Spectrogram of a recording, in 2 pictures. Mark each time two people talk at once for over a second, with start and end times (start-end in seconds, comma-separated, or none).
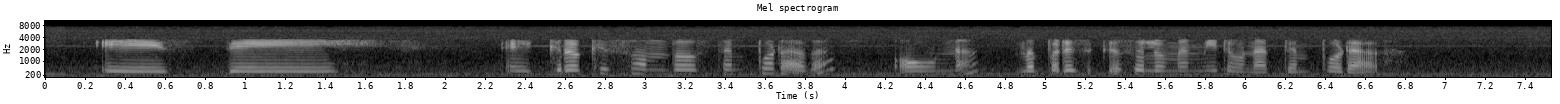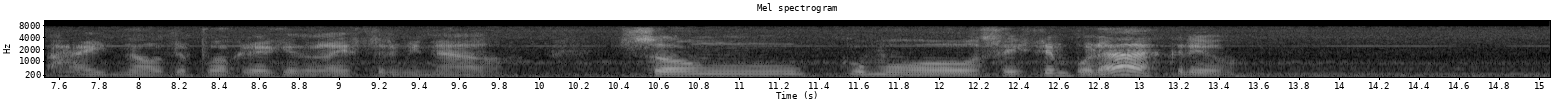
none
